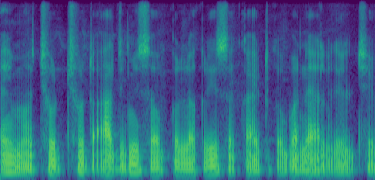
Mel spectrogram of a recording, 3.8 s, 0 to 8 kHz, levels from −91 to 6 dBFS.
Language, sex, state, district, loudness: Maithili, male, Bihar, Supaul, -21 LUFS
